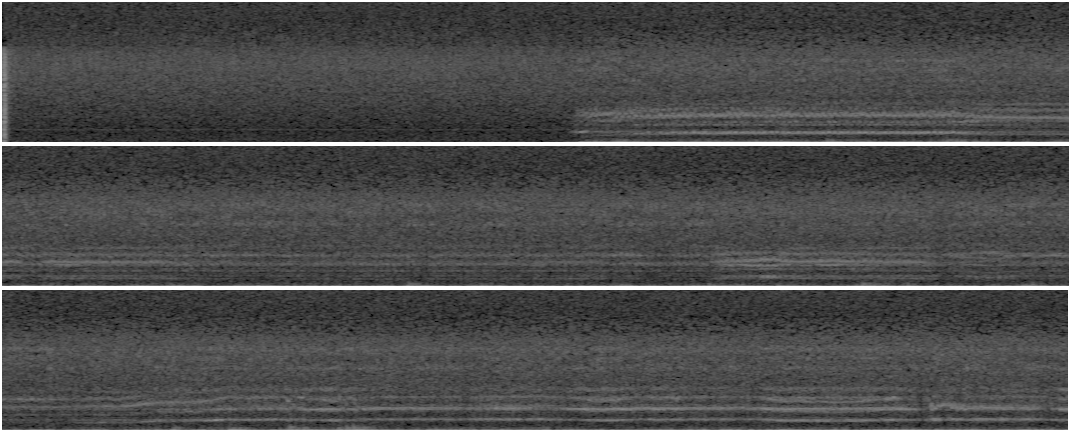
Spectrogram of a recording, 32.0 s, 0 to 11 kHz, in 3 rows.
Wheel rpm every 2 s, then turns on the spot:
0, 0, 0, 110, 160, 160, 160, 160, 160, 160, 160, 170, 220, 230, 230, 230.
none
